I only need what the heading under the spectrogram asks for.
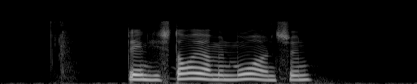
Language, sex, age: Danish, female, 36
